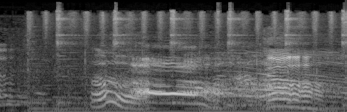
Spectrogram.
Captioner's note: groaning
